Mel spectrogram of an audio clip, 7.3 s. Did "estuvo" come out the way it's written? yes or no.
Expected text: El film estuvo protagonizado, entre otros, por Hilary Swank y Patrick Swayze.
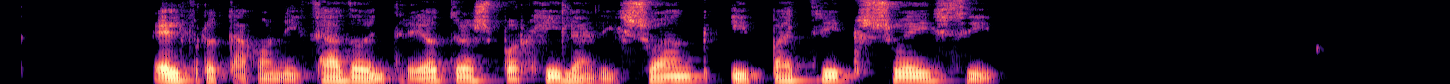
no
